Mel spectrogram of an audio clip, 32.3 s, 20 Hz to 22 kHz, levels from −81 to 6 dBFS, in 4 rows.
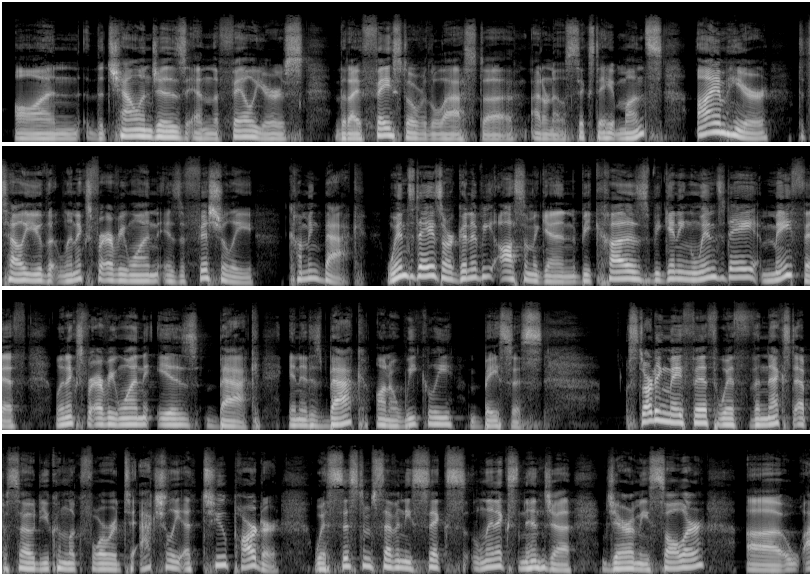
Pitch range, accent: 105-145 Hz, American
